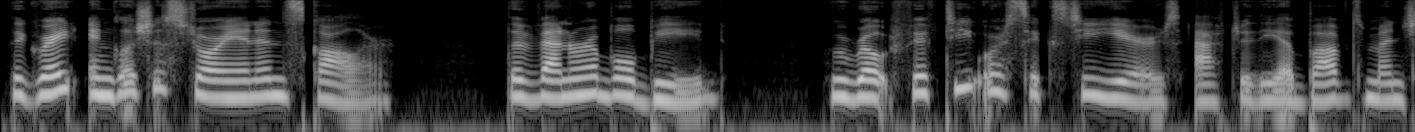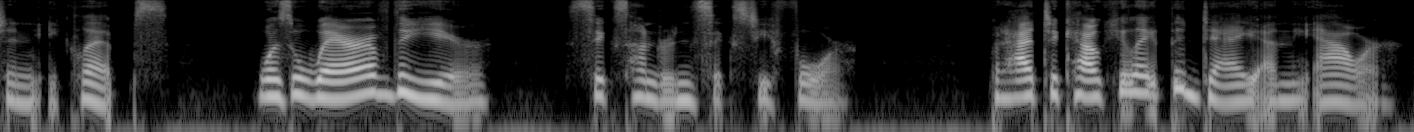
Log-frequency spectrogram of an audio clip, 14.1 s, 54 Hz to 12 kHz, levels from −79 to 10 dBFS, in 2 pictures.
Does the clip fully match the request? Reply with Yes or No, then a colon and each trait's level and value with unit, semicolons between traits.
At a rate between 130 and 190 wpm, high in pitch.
Yes: average, 160 wpm; high, 215 Hz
